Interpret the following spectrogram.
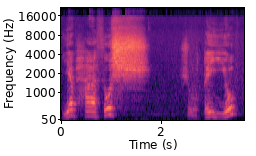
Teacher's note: يبحث Again, alif is silent because it's not at the beginning. Lam is silent because sheen, which is sun letter, after it, and is carrying the shadda. Therefore, you link the thu with the first sheen, which is carrying sukun.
